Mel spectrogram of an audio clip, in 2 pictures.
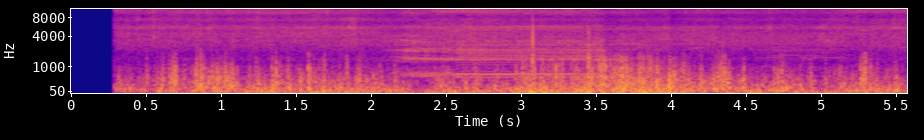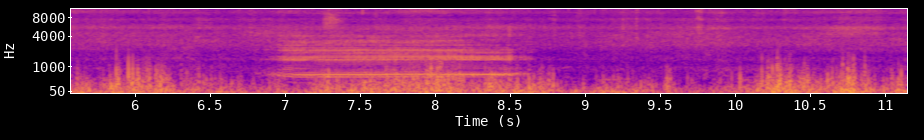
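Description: A sea lion gives two drawn-out, hoarse, honking calls over a steady roar of surf or wind.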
